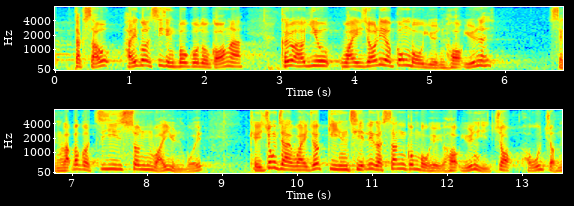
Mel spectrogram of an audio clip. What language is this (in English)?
Cantonese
